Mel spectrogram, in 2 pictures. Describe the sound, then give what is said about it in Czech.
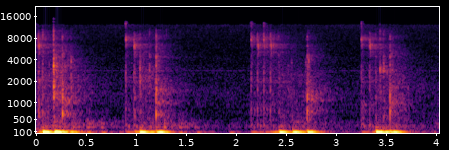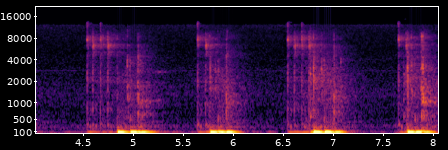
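A series of quick key presses on a computer keyboard, irregular bursts of soft clacking with brief pauses between groups, as a DreamSpark verification code is entered, with no one speaking. “Já už jeden takový kód mám, tak ho tady zadám.”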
